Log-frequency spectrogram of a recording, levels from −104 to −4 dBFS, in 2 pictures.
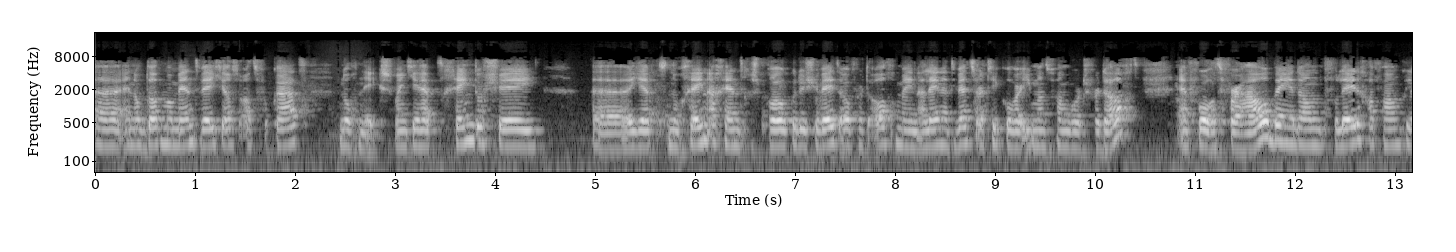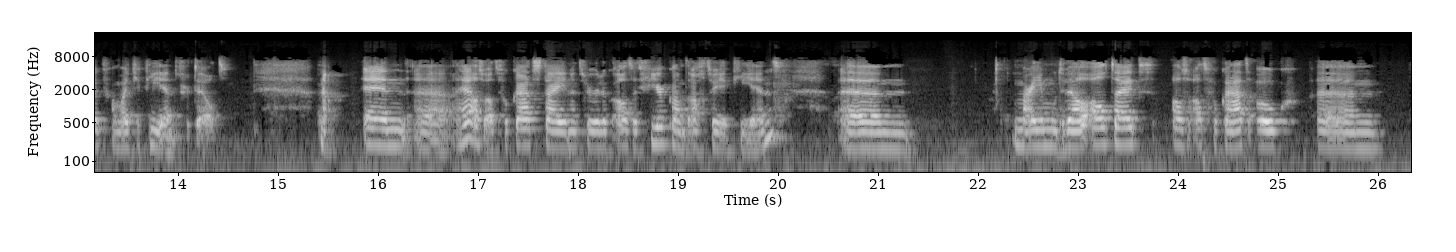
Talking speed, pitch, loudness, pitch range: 170 wpm, 185 Hz, -26 LUFS, 180-195 Hz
